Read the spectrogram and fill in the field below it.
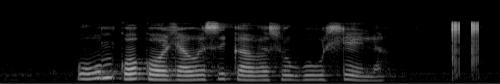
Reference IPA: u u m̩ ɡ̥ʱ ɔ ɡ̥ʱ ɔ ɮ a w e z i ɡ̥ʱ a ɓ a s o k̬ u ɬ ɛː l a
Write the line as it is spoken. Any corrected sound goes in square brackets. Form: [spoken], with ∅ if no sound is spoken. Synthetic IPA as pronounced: u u m̩ ɡ̥ʱ ɔ ɡ̥ʱ ɔ ɮ a w e [s] i ɡ̥ʱ a ɓ a s o k̬ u ɬ ɛː l a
